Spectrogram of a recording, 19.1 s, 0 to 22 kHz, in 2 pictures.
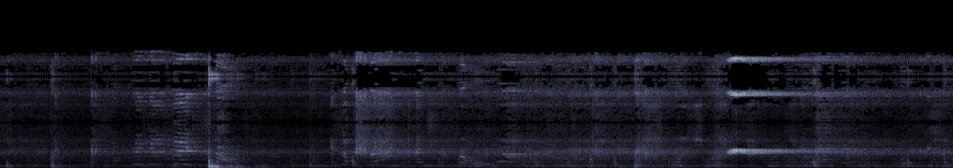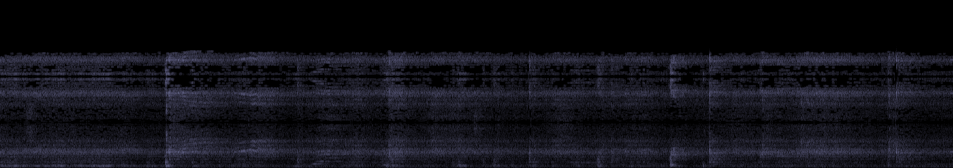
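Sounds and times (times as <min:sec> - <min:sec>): murmur of rink crowd: 0:00.0 - 0:19.0
knocks of sticks and skates: 0:02.1 - 0:04.5, 0:05.1 - 0:19.0.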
